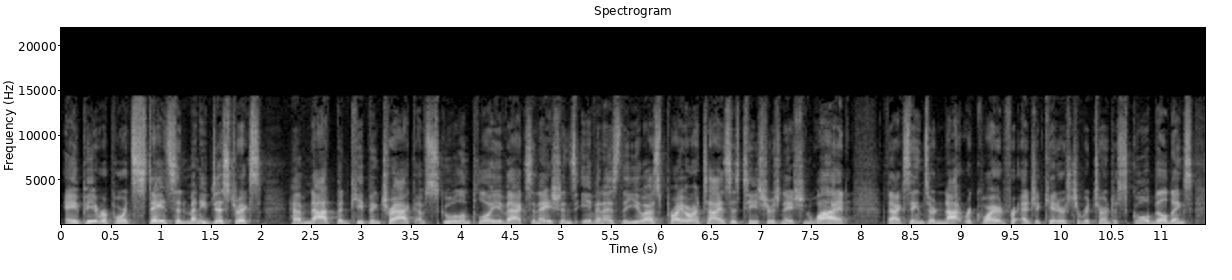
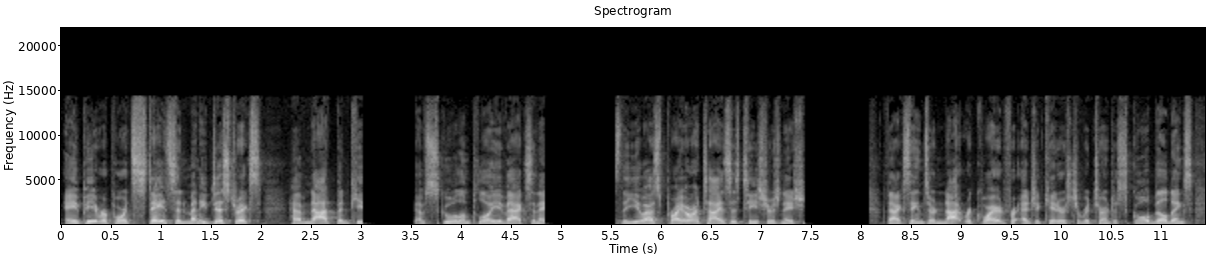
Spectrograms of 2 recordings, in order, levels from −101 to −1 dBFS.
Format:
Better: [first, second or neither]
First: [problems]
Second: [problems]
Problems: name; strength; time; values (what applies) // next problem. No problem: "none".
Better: first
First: none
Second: audio cutting out; at 3 s for 0.5 s, at 5 s for 0.5 s and at 7.5 s for 0.5 s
